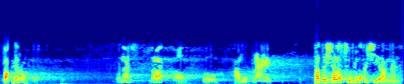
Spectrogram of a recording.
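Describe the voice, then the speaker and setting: A man with a Sundanese accent preaching a sermon, dramatic, swinging between loud exhortation and hushed asides. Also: mid-range voice, lively intonation, moderate pace, creaky, long reverb tail, phone-quality sound. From West Java, Indonesia.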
